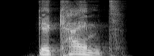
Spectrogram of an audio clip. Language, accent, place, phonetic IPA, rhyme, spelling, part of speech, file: German, Germany, Berlin, [ɡəˈkaɪ̯mt], -aɪ̯mt, gekeimt, verb, De-gekeimt.ogg
- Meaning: past participle of keimen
